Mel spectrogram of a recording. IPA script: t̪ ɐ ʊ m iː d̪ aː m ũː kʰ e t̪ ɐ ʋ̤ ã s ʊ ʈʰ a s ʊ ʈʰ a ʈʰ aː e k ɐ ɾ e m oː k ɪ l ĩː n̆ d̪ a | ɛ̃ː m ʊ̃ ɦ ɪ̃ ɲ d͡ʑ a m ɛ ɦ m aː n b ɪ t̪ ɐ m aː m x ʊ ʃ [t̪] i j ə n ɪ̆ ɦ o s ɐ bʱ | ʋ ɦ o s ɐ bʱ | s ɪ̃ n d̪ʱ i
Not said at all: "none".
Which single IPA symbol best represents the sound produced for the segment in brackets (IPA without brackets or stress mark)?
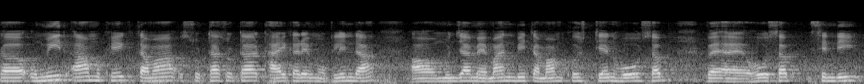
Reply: t̪ʰ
